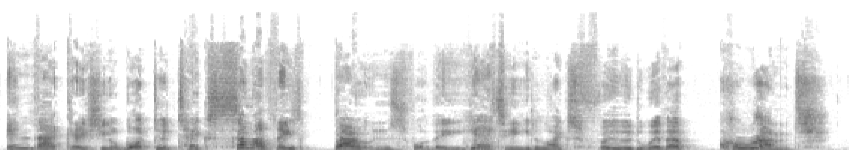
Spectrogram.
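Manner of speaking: very high, loud, sly creature voice; monster voice. A narrator's reading. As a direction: play the monster giving a tip. Monster Betty advising.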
